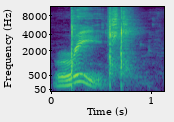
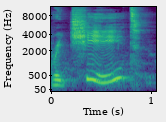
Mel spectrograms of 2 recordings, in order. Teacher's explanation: So the first syllable, re, is the longer one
